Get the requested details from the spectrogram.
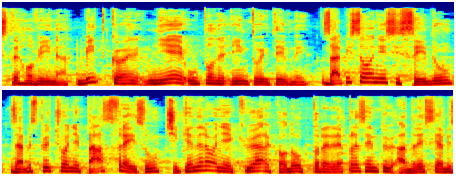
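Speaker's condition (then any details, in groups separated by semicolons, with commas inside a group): No condition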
